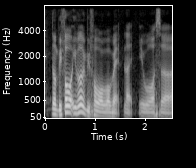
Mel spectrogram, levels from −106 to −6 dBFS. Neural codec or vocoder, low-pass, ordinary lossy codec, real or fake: codec, 16 kHz, 16 kbps, FunCodec, trained on Chinese and English, 50 frames a second; 7.2 kHz; none; fake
